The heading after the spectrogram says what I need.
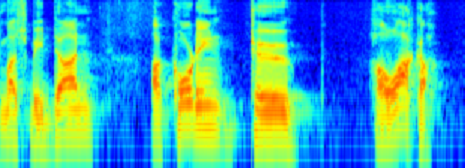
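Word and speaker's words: halakha: be done according to halaka or holah if I'm pronouncing it right or rabbitic law. That word is spelled h a l a k ha.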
